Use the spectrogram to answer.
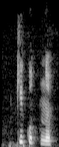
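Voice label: "кикутны", Komi, female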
